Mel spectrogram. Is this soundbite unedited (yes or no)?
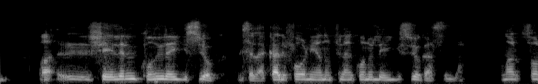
no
